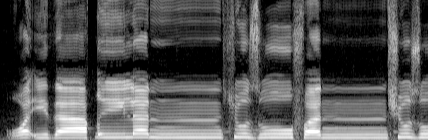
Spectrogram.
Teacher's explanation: वाव मद्दा को एक अलिफ की मिक़दार खींच कर पढ़ते हैं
